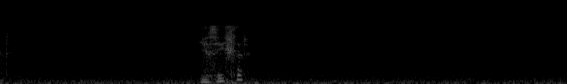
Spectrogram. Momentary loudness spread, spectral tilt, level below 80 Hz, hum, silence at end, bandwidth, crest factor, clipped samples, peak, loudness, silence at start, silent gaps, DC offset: 19 LU; -3 dB/octave; -66 dBFS; none; 0 s; 6.4 kHz; 24 dB; under 0.1%; -34 dBFS; -55 LUFS; 0 s; none; under 0.1%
